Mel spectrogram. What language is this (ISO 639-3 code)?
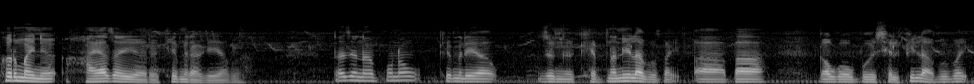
brx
